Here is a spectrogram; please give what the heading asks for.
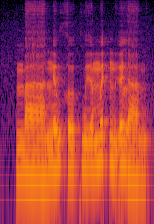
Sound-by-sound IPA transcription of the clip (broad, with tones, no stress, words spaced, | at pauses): ma̤ː˨˩nə˨˦who˧ kwɨ˧ə̯mə˦˥t̚mɨ̰˧˥ə̯la̤˨˩m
